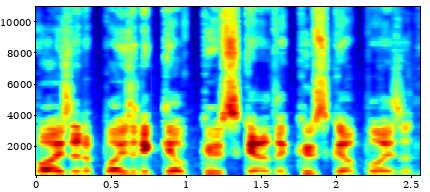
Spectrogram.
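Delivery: voice dropped low into a cartoon voice. Letting the voice drift into a Kronk impression. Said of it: "starts sounding like Kronk".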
